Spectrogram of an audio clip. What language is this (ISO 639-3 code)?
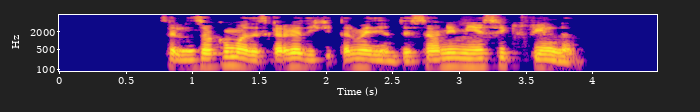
spa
